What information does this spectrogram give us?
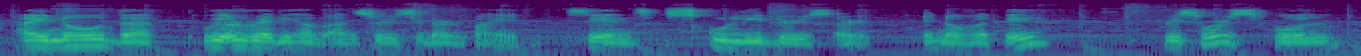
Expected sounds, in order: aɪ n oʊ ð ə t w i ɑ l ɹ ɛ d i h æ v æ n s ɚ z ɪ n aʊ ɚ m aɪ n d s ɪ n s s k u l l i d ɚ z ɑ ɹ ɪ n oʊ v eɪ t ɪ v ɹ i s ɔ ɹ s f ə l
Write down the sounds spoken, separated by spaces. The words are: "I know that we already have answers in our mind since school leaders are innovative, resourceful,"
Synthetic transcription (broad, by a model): aɪ n oʊ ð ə t w i ɑ l ɹ ɛ d i h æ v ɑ n s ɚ s ɪ n aʊ ɚ m aɪ n d s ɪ n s s k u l l i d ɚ s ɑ ɹ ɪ n oʊ v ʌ t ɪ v ɹ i s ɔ ɹ s f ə l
